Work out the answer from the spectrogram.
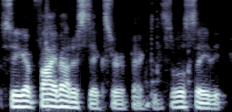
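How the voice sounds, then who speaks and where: A man acting as game master, explaining rules and turns in a casual, halting way. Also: on the low side, vocal fry. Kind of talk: casual tabletop game refereeing.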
